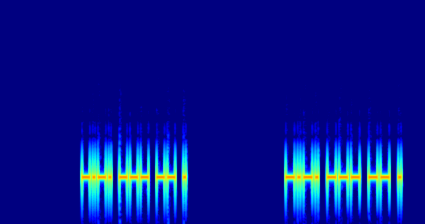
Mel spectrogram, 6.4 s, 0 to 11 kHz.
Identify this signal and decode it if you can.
Morse code, heard as a keyed tone, about 27 wpm, 700 Hz. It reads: COME COME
